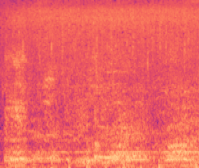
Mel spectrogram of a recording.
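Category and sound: animal, bear roaring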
